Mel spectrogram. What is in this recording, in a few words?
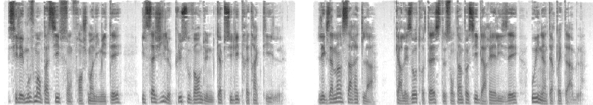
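Voix Off Voice Over, bilingue Américain Français; Medical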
